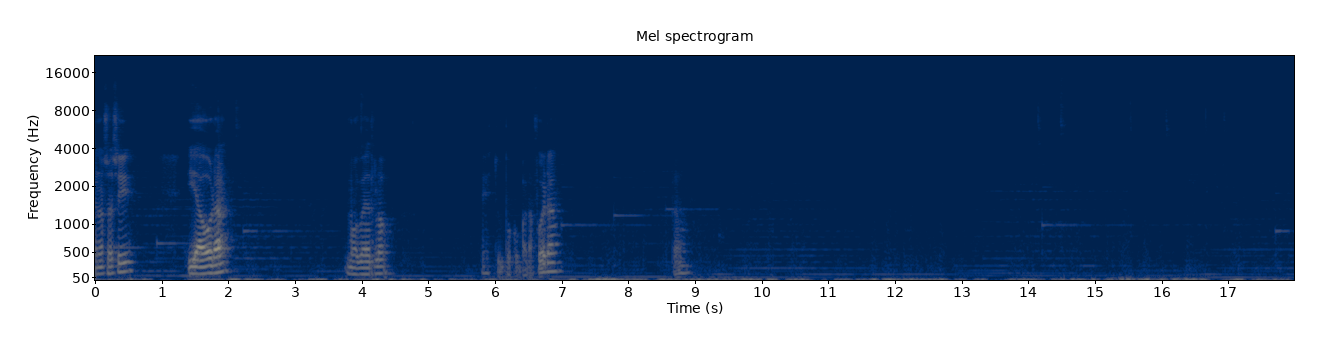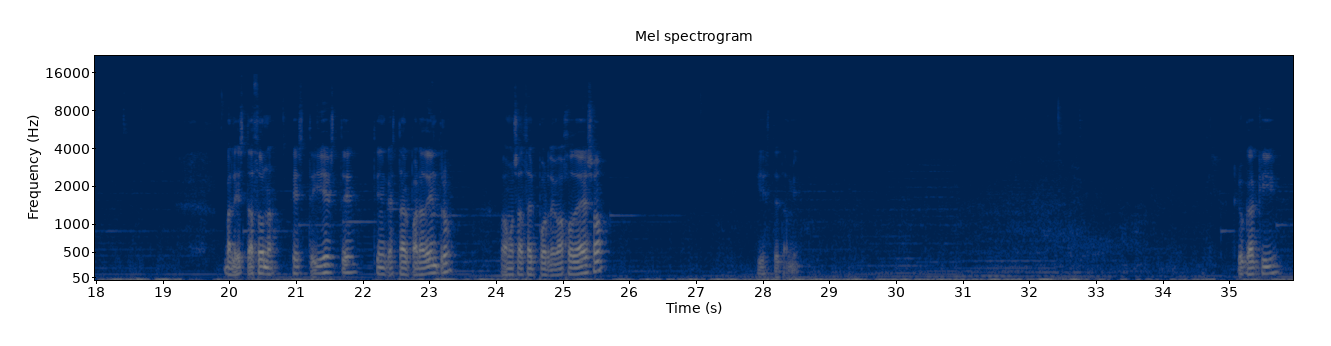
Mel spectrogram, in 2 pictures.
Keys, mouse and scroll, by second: 3.5-5.1 drag, 5.3 g, 7.3-9.5 drag, 7.7 g, 9.0 g, 10.1 g, 13.1 g, 19.6-27.4 right drag, 21.8 g, 23.2 g, 24.4 g, 27.4 g, 28.7 g, 30.0 g, 30.9 g, 34.3 click, 34.7 right click, 34.8 right click, 35.1-35.9 middle drag.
